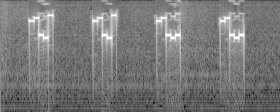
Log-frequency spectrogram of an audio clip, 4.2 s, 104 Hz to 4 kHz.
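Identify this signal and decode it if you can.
Five-tone selective call (ZVEI), heard as quick runs of five tones, tones of about 70 ms. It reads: 89320 89320 89323 89323
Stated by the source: ZVEI five-tone selective call received by SDR, Feuerwehr Orlamünde.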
